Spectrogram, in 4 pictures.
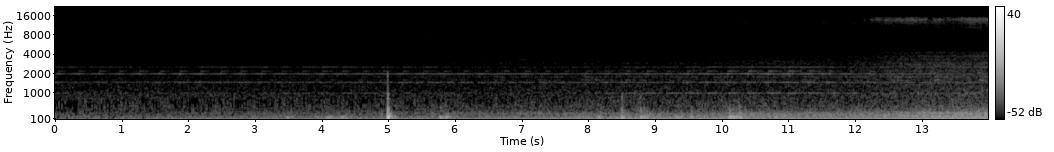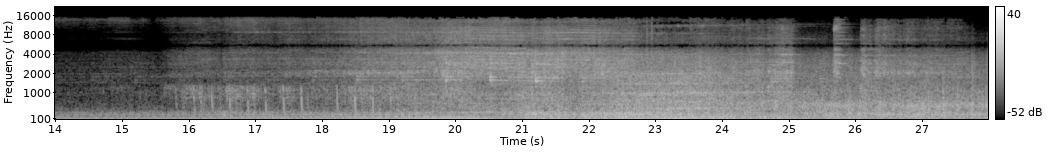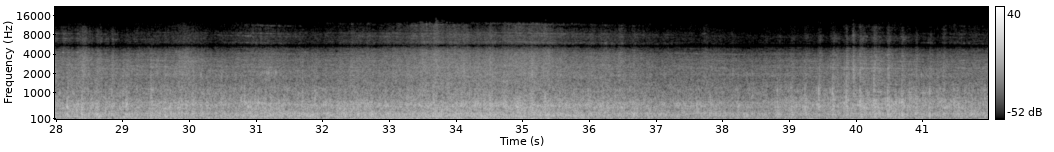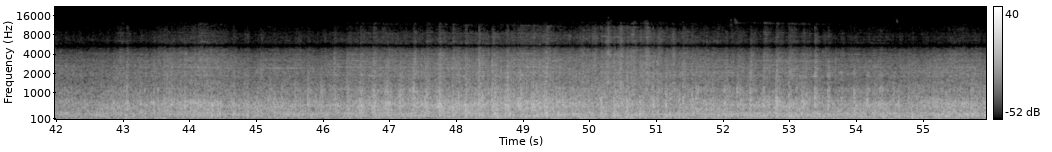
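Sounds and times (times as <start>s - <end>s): diesel locomotive passing: 8.8s - 55.9s
train rolling rumble: 13.1s - 55.9s.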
